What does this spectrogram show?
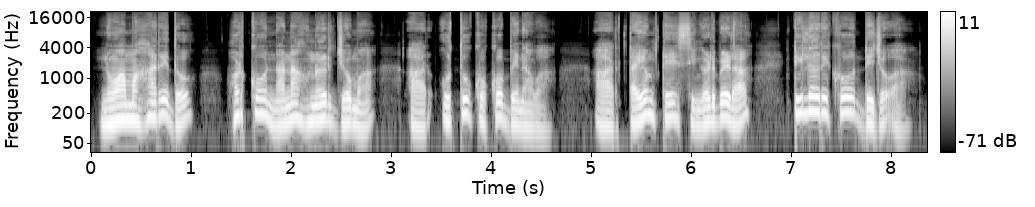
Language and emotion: Santali, neutral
